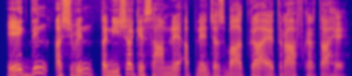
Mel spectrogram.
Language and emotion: Urdu, neutral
